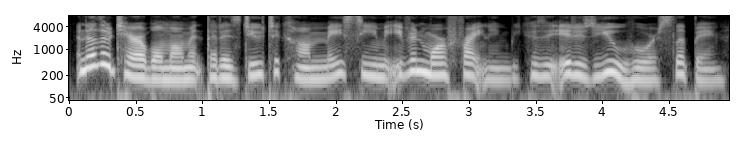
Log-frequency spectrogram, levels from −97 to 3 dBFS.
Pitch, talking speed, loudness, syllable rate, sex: 190 Hz, 240 wpm, -18 LUFS, 6.6 syllables/s, female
